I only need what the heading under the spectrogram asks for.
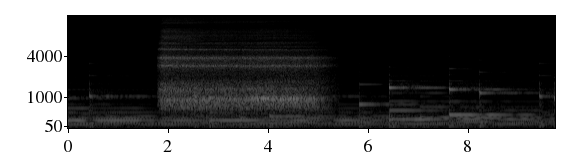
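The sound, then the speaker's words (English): Slow breathing in through the nose with the throat gently constricted makes one long, airy, hissing inhale lasting a few seconds, steady and soft, over quiet sustained musical tones. “Inhale through your nose, gently constricting the back of your throat, and listen to the sound of your breath.”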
